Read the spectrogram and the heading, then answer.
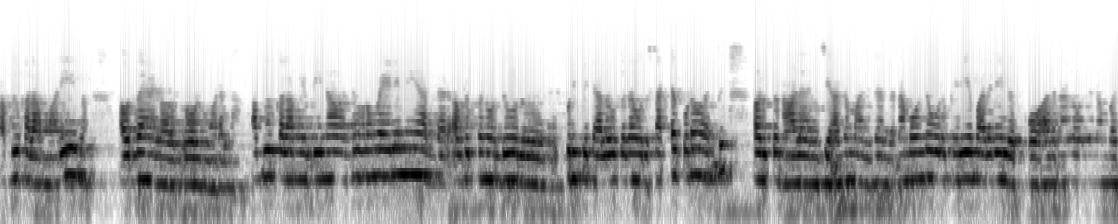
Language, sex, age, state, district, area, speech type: Tamil, female, 30-45, Tamil Nadu, Cuddalore, rural, spontaneous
